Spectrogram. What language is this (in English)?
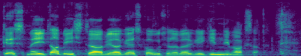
Estonian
